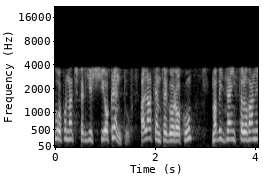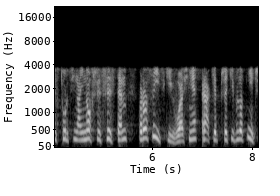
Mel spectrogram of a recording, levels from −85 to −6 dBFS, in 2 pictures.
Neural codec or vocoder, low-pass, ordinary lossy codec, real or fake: none; 3.6 kHz; Opus, 24 kbps; real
